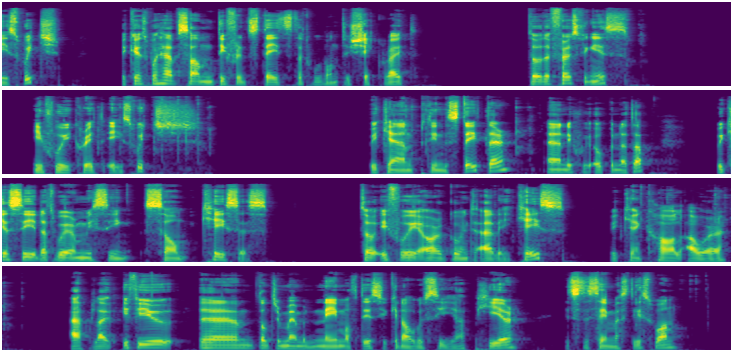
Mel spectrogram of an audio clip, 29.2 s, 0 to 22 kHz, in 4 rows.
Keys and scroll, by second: 28.1 ctrl+c, 29.0 ctrl+v.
